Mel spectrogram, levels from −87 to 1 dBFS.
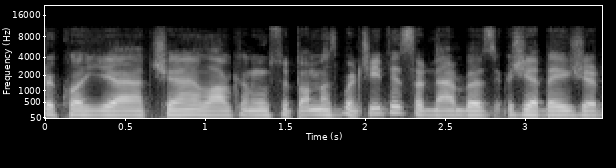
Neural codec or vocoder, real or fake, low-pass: codec, 24 kHz, 1 kbps, SNAC; fake; 10.8 kHz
